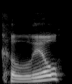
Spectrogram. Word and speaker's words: Khalil: Let's talk about, it's pronounced Khalil.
